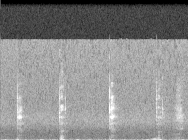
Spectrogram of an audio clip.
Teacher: Your lips are coming together. They're stopping the airflow, and then they're releasing it. So they're kind of building up pressure behind your lips, and then you let out the airflow.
